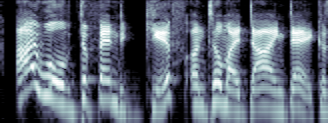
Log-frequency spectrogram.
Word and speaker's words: GIF: like I will defend GIF until my dying day cuz it's graphical user interface but uh or graphical interface format or whatever it's graphical the G is graphical G GIF um so I'll defend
